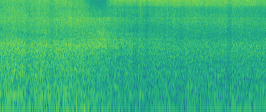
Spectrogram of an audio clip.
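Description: Heavy downpour: a loud, steady hiss of rain pouring onto the street and pavement, a little louder over the first two seconds.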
